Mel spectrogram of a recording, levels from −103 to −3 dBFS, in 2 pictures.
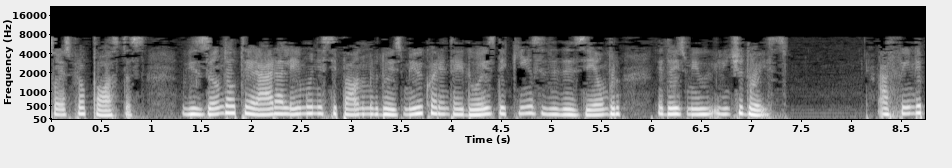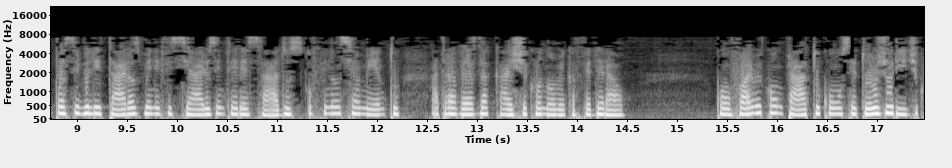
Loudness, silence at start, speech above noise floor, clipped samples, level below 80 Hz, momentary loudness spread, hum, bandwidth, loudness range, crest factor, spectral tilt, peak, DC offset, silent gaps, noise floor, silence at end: -13 LUFS; 0 s; 39 dB; under 0.1%; -36 dBFS; 6 LU; none; 7.6 kHz; 2 LU; 12 dB; -8 dB/octave; 0 dBFS; under 0.1%; none; -51 dBFS; 0.05 s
